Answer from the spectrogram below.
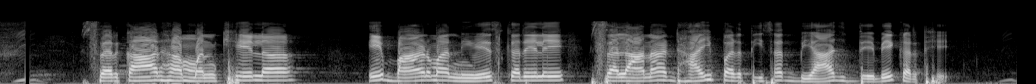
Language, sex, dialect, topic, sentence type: Chhattisgarhi, male, Eastern, banking, statement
